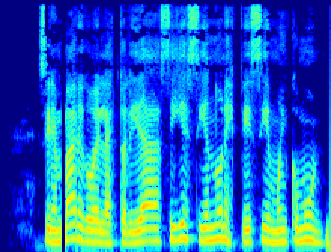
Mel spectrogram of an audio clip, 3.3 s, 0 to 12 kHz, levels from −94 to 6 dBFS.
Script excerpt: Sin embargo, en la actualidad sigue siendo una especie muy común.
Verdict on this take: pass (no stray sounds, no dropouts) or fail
fail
